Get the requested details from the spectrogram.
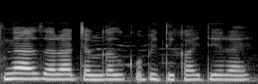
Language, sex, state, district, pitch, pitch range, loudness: Hindi, female, Arunachal Pradesh, Longding, 225 Hz, 220-235 Hz, -15 LUFS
